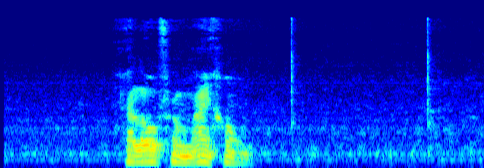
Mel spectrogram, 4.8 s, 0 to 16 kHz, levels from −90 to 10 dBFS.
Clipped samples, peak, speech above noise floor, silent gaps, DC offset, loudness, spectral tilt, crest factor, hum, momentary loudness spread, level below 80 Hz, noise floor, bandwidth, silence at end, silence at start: under 0.1%; -10 dBFS; 31 dB; none; under 0.1%; -28 LUFS; -7 dB/octave; 22 dB; none; 23 LU; -52 dBFS; -58 dBFS; 11.5 kHz; 0.55 s; 1.25 s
